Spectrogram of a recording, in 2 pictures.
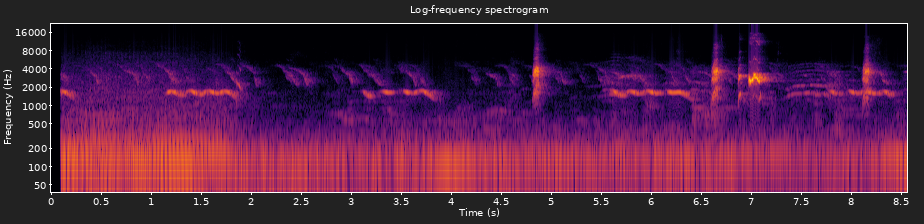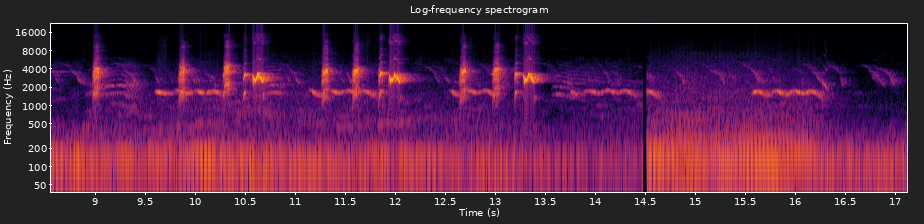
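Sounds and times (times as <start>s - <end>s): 
sooty-headed bulbul calling: 0.8s - 4.0s, 4.7s - 17.0s.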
